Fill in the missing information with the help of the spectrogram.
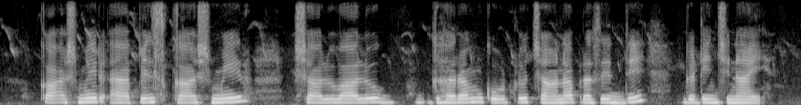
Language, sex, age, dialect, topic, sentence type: Telugu, male, 18-24, Telangana, agriculture, statement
